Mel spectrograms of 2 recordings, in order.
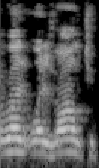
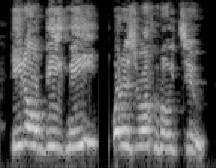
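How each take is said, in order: First: Said in the usual way. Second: Indignant. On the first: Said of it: "she didn't say the". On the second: Retold or imitated. Pilar defending him against Pet, high indignant shout. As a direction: snap back in outrage. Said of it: "Pilar's like".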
